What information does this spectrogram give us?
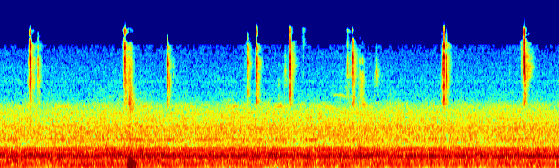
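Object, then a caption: Striped bar of soap scored with a small blade. A small black blade scores dense lines into the surface of a solid purple and white striped bar of soap held in the hand. Sharp, bright, dry clicks and scrapes come at irregular intervals over a steady low hum. Each one ends almost instantly.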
